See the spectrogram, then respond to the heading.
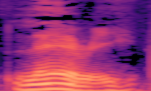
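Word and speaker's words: lairy: Well, I would pick you up on the pronunciation. First of all, it's Larry, as in rhyming with hairy.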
